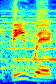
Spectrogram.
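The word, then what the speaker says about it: Viehweg: Shelby Viewig, that's V-I-E-H-W-E-G, but Viewig is the pronunciation, wears number 1, a senior at 5'7", starts for Cokeville.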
